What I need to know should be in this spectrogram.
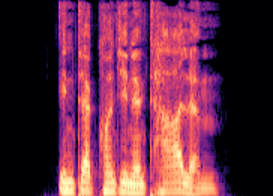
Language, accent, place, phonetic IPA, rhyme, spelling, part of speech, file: German, Germany, Berlin, [ˌɪntɐkɔntinɛnˈtaːləm], -aːləm, interkontinentalem, adjective, De-interkontinentalem.ogg
- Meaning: strong dative masculine/neuter singular of interkontinental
